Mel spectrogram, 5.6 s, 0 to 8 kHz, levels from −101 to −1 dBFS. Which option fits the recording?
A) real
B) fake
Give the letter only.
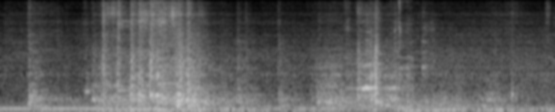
B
